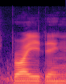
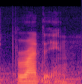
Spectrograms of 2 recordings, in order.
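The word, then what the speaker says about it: Brading: You pronounce braiding as bradding. I think it is braiding.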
